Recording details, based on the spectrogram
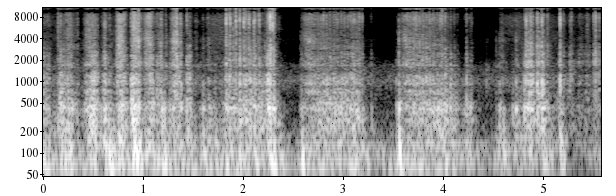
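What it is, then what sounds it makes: Foam yoga mat scratched. Fingertips and nails scratch and rub along the ribbed surface of a rolled, hollow blue foam yoga mat with a black strap. The result is a dense, raspy scratching that comes in bursts with brief pauses, with a bright, hissy texture over a soft low rumble.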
